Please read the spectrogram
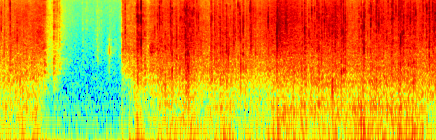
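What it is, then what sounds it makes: Thin paper sheet crinkled and rubbed. A crumpled thin white paper sheet is crinkled, then spread flat and rubbed with the palm and fingers. Bright, dry crackling starts, stops for a brief near-silent pause, then returns as a dense, continuous rustle of sharp crinkles that holds steady to the end. The sound sits almost entirely in the high range with hardly any low end.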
